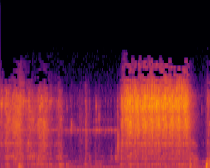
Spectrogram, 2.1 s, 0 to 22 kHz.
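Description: Naim NAC D3 CD transport spinning a disc with the cover off: a faint steady whine, then, just past a second in, a short hissing rub lasting under a second. The rub is the sign of the disc slipping on the turntable because its light magnetic puck does not clamp it hard enough.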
